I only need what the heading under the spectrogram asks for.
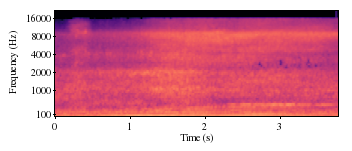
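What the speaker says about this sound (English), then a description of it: "Why the bus is so loud?" A loud bus drives past close by, its engine roar and broad road noise filling the whole stretch at steady high volume without letting up.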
